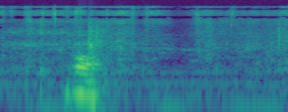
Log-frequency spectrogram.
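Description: A hand kneading crumbly pão de queijo dough of sweet polvilho and cheese in a plastic bowl, a faint squishing and rubbing. A woman says a short "Ó" about half a second in.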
